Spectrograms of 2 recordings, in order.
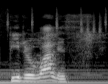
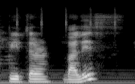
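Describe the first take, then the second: First: The surname begins with a w sound. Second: The surname begins with a v sound.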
